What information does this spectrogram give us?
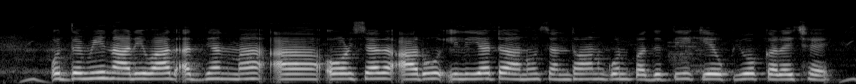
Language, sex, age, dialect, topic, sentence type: Maithili, female, 25-30, Angika, banking, statement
